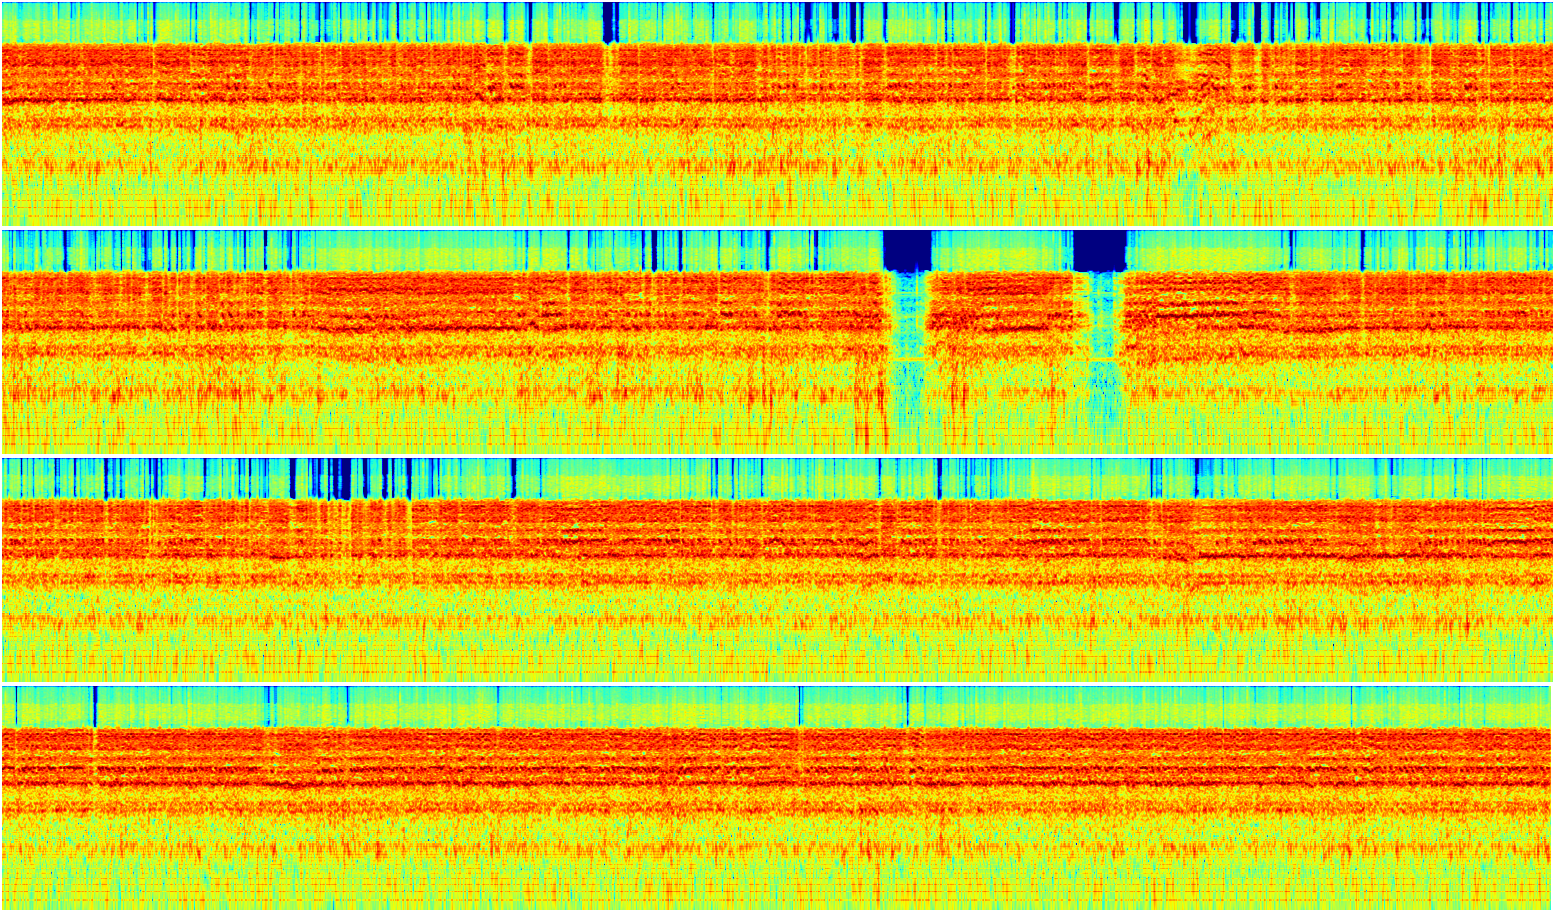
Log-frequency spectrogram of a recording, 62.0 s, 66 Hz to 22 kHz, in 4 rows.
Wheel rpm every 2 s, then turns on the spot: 230, 230, 230, 230, 230, 180, 220, 230, 240, 220, 230, 230, 160, 130, 220, 240, 230, 230, 230, 240, 230, 230, 230, 230, 230, 230, 230, 240, 240, 240, 230.
none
